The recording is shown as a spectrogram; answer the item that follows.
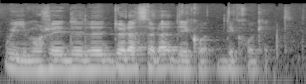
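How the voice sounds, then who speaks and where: A man's voice: fairly low pitch, completely flat delivery, fast talker, heavy background noise. A man of twenty-one, a camp counselor, answering interview questions casually and hesitantly, with lots of filler sounds.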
